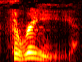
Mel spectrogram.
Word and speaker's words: three: 三应该读成 three，看老师口型，舌尖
